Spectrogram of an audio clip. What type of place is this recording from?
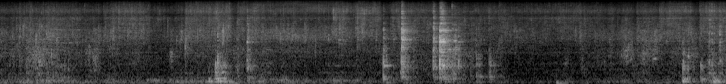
kitchen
